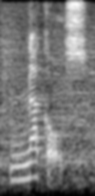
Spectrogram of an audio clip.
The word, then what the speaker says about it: knuckles: We see with the word knuckles, the K in the beginning is silent. We don't say knuckles. They're called knuckles.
